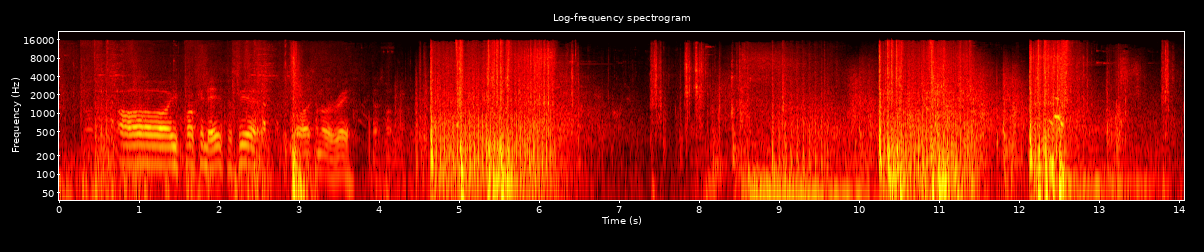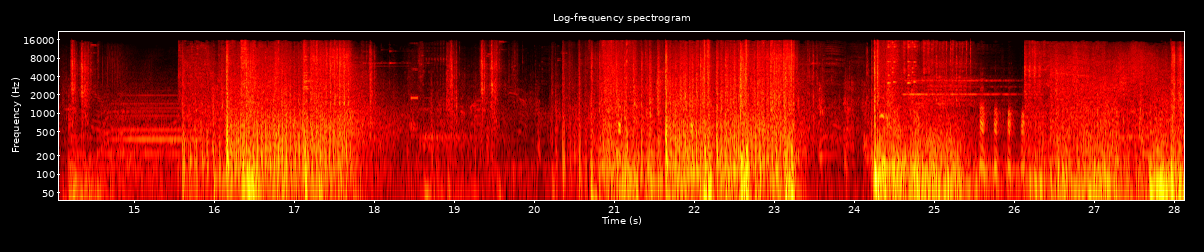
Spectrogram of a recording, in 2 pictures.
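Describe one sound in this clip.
Guns fire in rapid, loud bursts.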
